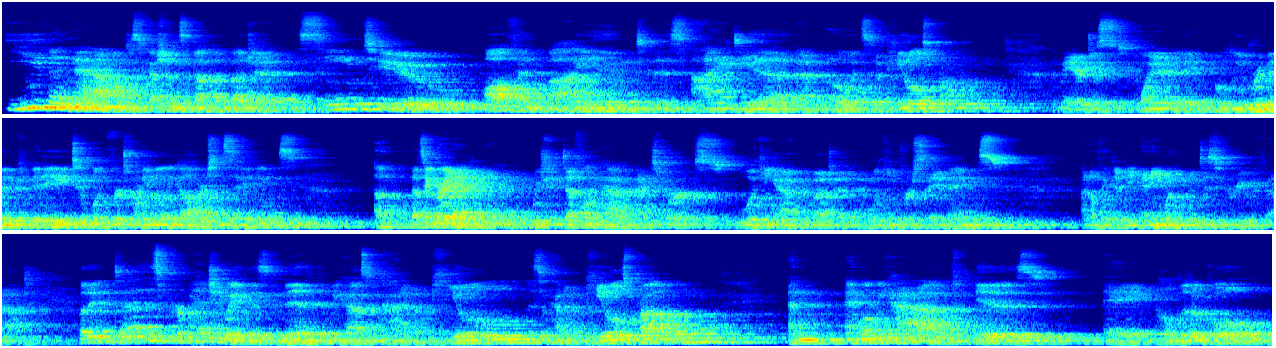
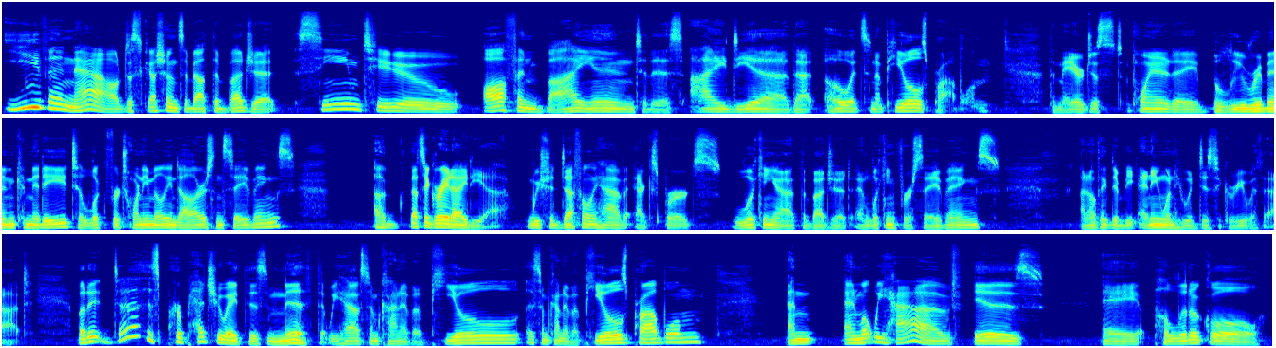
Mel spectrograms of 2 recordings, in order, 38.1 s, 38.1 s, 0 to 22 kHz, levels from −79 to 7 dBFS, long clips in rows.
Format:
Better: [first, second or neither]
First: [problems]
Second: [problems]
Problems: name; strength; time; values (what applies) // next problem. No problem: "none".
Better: second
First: room echo; strong; dies away in 2.3 s // off-mic speech; far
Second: none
